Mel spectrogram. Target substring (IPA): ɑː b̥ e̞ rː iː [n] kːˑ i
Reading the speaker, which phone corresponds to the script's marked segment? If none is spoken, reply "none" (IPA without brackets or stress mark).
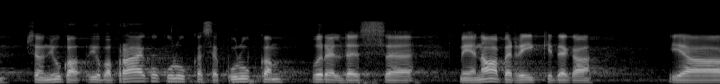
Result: none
